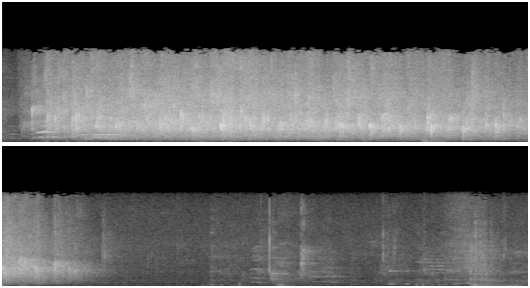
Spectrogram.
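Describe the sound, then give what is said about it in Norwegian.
An audience claps loudly and steadily for about seven seconds to welcome a man being introduced, a dense wash of hand claps that then fades out, leaving quieter background sounds and faint movement. “og dere må gi han òg en skikkelig applaus.”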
